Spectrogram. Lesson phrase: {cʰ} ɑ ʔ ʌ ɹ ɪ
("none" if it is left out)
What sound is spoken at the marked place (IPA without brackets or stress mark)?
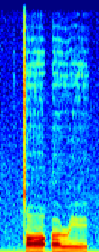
c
